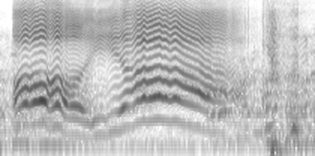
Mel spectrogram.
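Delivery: escalating mock moan; porn moan. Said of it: "women do sound like that in porn".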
